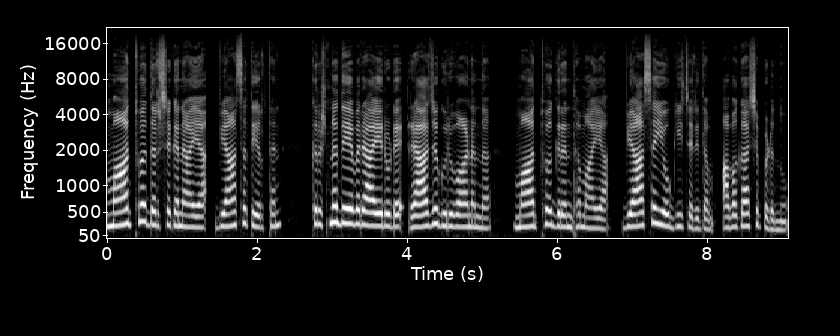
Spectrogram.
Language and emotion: Malayalam, neutral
